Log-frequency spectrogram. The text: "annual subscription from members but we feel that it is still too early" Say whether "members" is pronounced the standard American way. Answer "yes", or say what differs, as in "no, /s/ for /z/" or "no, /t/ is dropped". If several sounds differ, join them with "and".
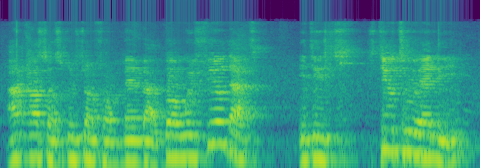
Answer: no, /z/ is dropped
